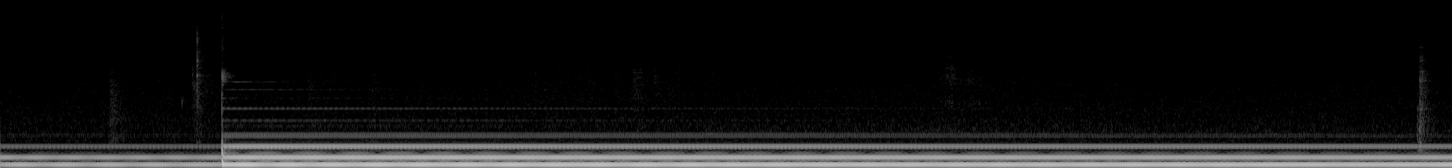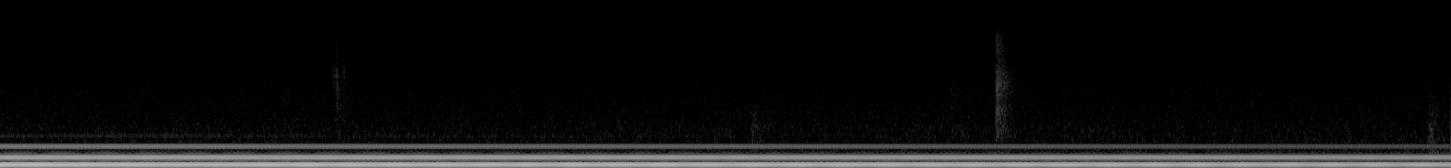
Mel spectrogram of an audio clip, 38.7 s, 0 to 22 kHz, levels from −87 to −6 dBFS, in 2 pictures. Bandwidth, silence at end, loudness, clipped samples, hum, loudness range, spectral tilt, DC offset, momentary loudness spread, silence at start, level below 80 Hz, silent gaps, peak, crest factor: 1.6 kHz; 0 s; -34 LUFS; under 0.1%; none; 8 LU; -11.5 dB/octave; under 0.1%; 8 LU; 0 s; -44 dBFS; none; -20 dBFS; 14 dB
